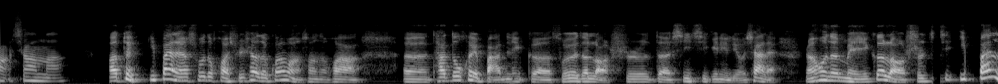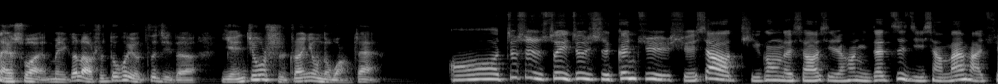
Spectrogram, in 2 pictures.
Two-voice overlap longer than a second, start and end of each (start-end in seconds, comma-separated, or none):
none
